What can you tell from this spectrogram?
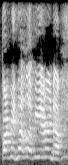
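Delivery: very high-pitched outburst; mock furious demand. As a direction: demand it in an exaggerated squawk. Alex demanding entry, acted.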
